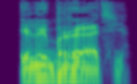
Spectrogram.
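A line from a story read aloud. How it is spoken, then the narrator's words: Short chuckle. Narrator (Russian): хохотнул четвертый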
